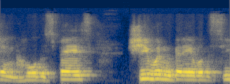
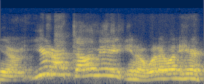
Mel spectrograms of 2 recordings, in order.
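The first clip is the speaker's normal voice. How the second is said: play-acted frustrated screaming, played light, angry, swinging pitch; 4 semitones higher than usual. Recounting how a woman screamed at the speaker: retelling a woman screaming. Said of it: "she's screaming at me".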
